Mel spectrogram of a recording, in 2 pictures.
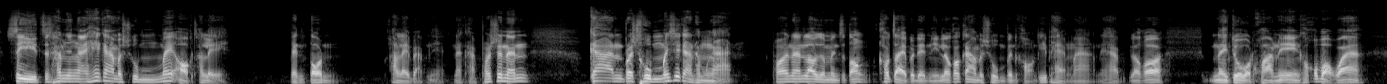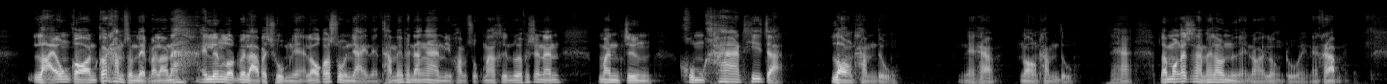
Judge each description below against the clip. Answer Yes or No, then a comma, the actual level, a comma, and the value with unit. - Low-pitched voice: Yes, low, 105 Hz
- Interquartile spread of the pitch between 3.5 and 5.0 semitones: No, wide, 5.5 semitones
